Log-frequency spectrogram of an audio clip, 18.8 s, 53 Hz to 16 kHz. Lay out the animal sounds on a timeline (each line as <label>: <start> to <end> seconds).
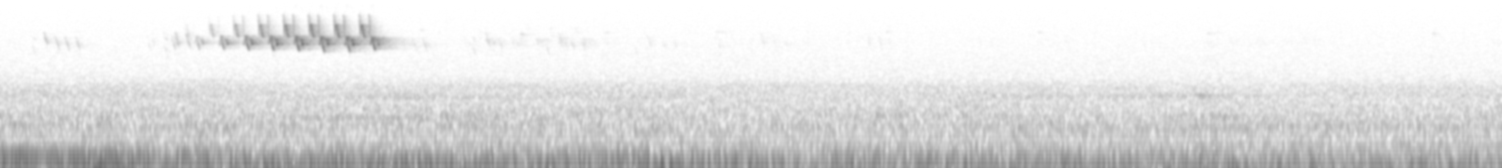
American Goldfinch (Spinus tristis): 0.4 to 1.1 seconds
American Goldfinch (Spinus tristis): 1.8 to 2.4 seconds
Ovenbird (Seiurus aurocapilla): 2.1 to 4.9 seconds
American Goldfinch (Spinus tristis): 5.0 to 5.4 seconds
American Goldfinch (Spinus tristis): 5.8 to 6.4 seconds
American Goldfinch (Spinus tristis): 6.8 to 7.5 seconds
American Goldfinch (Spinus tristis): 7.9 to 8.4 seconds
American Goldfinch (Spinus tristis): 10.6 to 11.1 seconds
